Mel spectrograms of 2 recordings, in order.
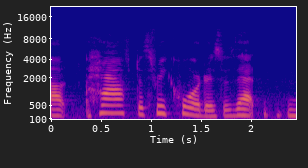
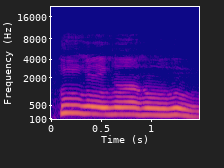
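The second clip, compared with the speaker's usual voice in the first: nasal vowels; 3 dB louder than usual. Shown as a demonstration. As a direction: open nasal port, hollow vowels. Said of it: "You can get a sound that sounds like this".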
